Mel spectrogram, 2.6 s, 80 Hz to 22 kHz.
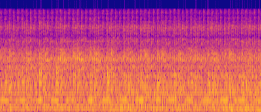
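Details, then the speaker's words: Toyota HiAce 2KD diesel idling with a lumpy, uneven clatter and a faint stumble. In a fuel-cut balance test, cylinder 4 shows no change in idle or sound, so the No. 4 injector is faulty and must be replaced. "So masabi natin defective injector natin kailangan natin na magpalit especially dito Sa number four"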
